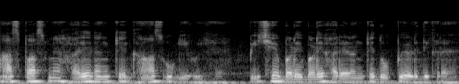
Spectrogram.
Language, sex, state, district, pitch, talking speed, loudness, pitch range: Hindi, male, Chhattisgarh, Kabirdham, 120 Hz, 245 wpm, -16 LUFS, 95-125 Hz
